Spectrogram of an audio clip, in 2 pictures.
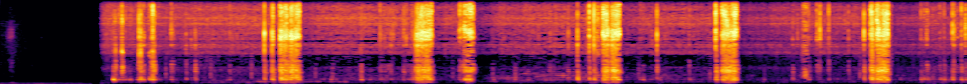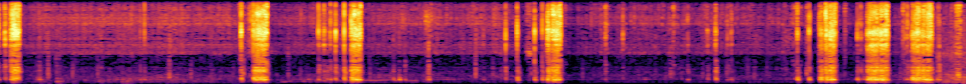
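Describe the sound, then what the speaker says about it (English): Triangle and round needle files rasp against a small piece of scrap metal being shaped into a jeweler's stamp, sounding as repeated short scraping strokes in quick bursts, close and fairly crisp, with no talking. "I'm going to do a triangle needle file on one side and then a round file on the other side."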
